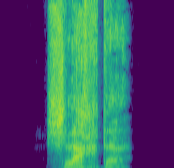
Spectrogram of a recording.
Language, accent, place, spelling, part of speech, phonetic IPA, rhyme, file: German, Germany, Berlin, schlachte, verb, [ˈʃlaxtə], -axtə, De-schlachte.ogg
- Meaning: inflection of schlachten: 1. first-person singular present 2. first/third-person singular subjunctive I 3. singular imperative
